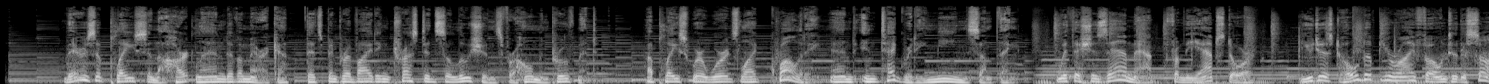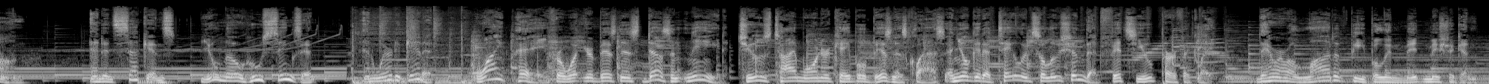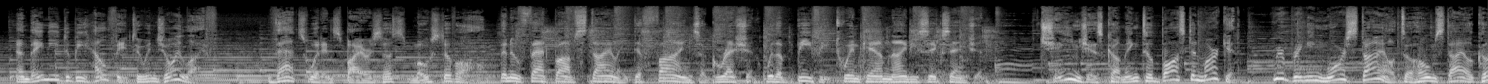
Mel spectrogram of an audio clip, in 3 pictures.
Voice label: Radio TV Commercial

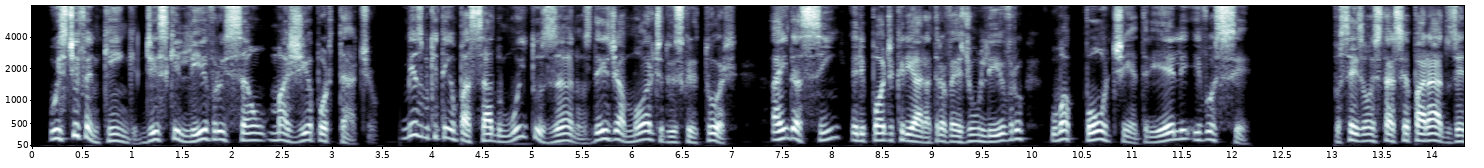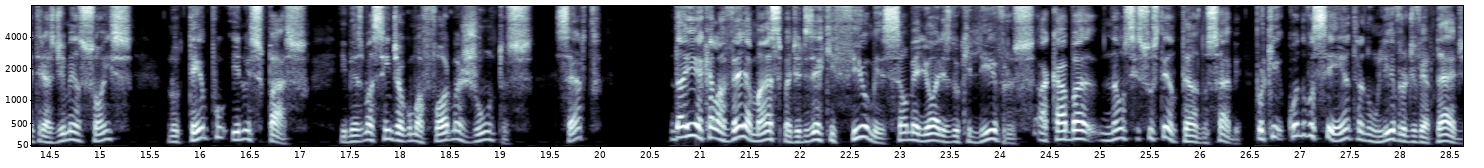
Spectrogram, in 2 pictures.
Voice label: podcast

